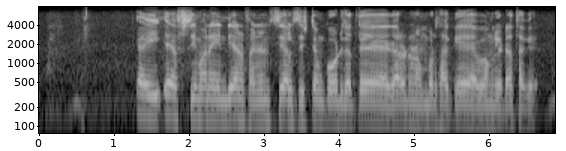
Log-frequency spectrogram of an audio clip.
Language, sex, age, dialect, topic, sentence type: Bengali, male, 18-24, Standard Colloquial, banking, statement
